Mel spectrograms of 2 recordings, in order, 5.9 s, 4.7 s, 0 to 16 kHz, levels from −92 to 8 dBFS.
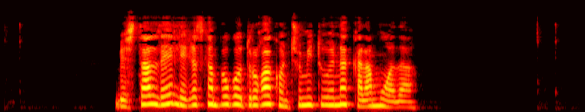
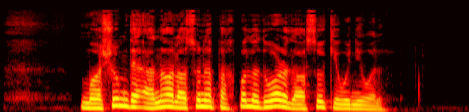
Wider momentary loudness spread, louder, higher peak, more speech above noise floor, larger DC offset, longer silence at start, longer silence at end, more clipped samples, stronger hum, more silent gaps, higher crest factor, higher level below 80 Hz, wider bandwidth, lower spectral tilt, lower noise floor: about the same, 9 LU vs 7 LU; about the same, -22 LUFS vs -22 LUFS; first, -2 dBFS vs -8 dBFS; first, over 68 dB vs 58 dB; neither; first, 1.15 s vs 0.8 s; first, 1.7 s vs 0.85 s; neither; neither; neither; first, 22 dB vs 16 dB; second, -78 dBFS vs -60 dBFS; second, 9.2 kHz vs 11.5 kHz; second, -3 dB/octave vs -8 dB/octave; first, under -90 dBFS vs -79 dBFS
